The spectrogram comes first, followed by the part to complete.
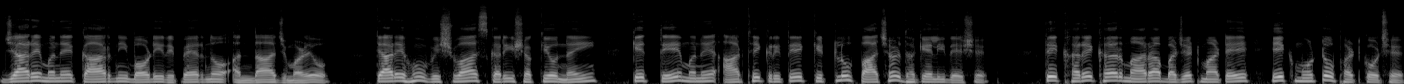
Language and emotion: Gujarati, sad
